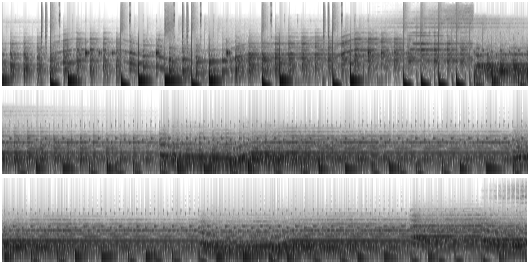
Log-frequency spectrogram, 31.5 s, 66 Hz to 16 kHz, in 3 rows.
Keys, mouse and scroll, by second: 0.2-0.5 click, 0.2 space, 2.7 click, 3.9-4.5 drag, 5.9 r, 8.2 alt+click, 9.4-10.3 typing, 10.5 Return, 11.7-13.1 typing, 13.4 Right, 14.3 shift+=, 15.6-19.0 typing, 20.1 Return, 21.0 click, 22.6 ctrl+d, 24.9 ctrl+d, 26.1 click, 26.4 space, 27.5 click, 27.9 space, 29.6-30.5 drag.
